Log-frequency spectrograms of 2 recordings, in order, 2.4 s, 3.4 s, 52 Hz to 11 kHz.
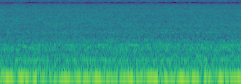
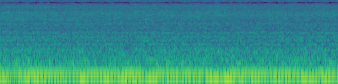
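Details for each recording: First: Newly installed ECA combi gas boiler after a combi swap, on hot water demand: steady low burner roar with soft even hum, no knocks or whistles; normal running. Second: Old Ocean Alpha 240 gas boiler, case partly off, unserviced, on heating and hot water: steady burner and fan roar for about 20 seconds then dies away; cuts out after ignition, found snapped corroded flue fan connection, boiler condemned.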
